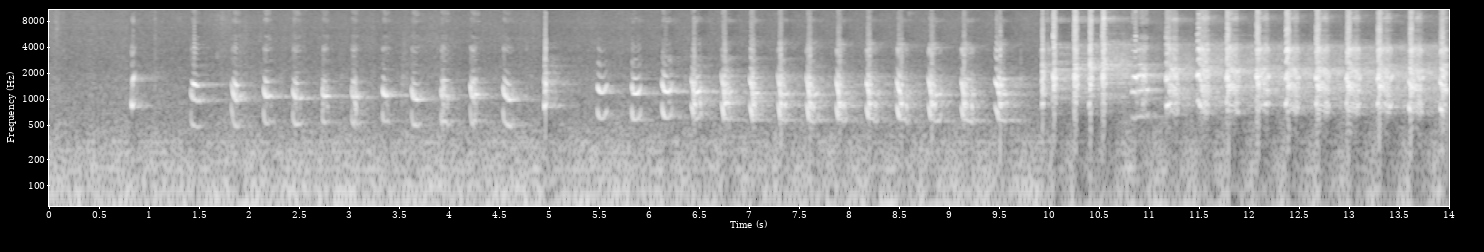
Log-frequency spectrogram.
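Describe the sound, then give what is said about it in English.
Turkey hen yelping imitated on a turkey call, many crisp, rhythmic yelp notes in repeated runs that grow faster and denser toward the end. “you'll get to hear, and it'll show you too that there's about 300 million different sounds in yelping”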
